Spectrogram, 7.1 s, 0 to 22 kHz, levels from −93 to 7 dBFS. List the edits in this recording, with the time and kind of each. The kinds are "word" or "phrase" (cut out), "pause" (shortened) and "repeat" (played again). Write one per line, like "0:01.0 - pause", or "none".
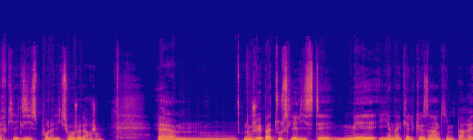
none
